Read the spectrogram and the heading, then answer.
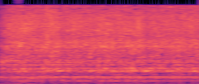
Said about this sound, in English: Now let's blend it up.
